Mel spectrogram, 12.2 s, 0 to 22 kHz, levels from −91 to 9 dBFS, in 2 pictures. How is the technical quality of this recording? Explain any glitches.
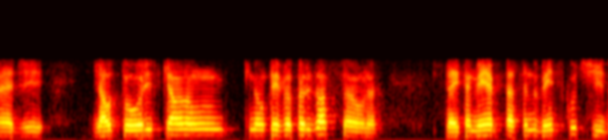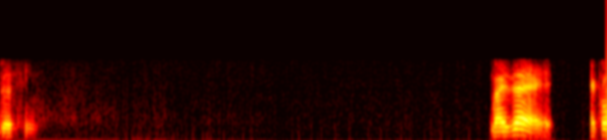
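Quality is poor, with one fault present throughout. AMR narrowband mobile codec, for the whole clip: speech squeezed through a 300 Hz to 3.5 kHz band, rebuilt from a pulse-driven vocal-tract model, sounding heavily buzzy and synthetic, consistent with roughly 4.75 kbps.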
